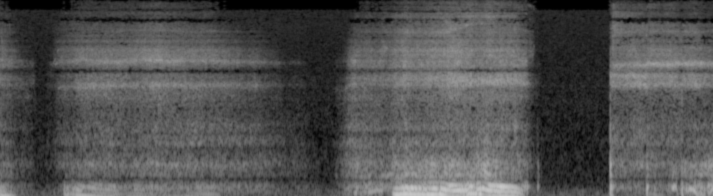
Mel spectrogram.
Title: Звук храпа | sound of snoring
